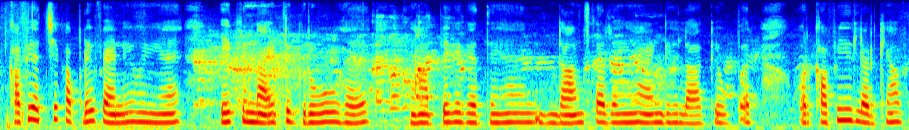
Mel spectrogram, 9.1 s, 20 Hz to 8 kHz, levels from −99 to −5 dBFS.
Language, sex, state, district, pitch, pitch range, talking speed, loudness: Hindi, female, Maharashtra, Nagpur, 205 Hz, 200-220 Hz, 160 wpm, -18 LUFS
